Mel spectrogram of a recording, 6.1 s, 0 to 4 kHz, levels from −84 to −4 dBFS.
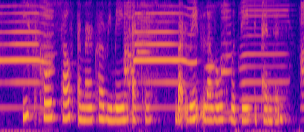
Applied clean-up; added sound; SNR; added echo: none; Harmonica; 6 dB; none.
